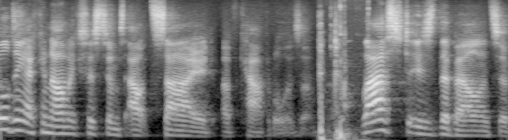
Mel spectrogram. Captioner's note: click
